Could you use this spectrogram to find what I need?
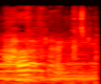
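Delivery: usual speaking voice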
